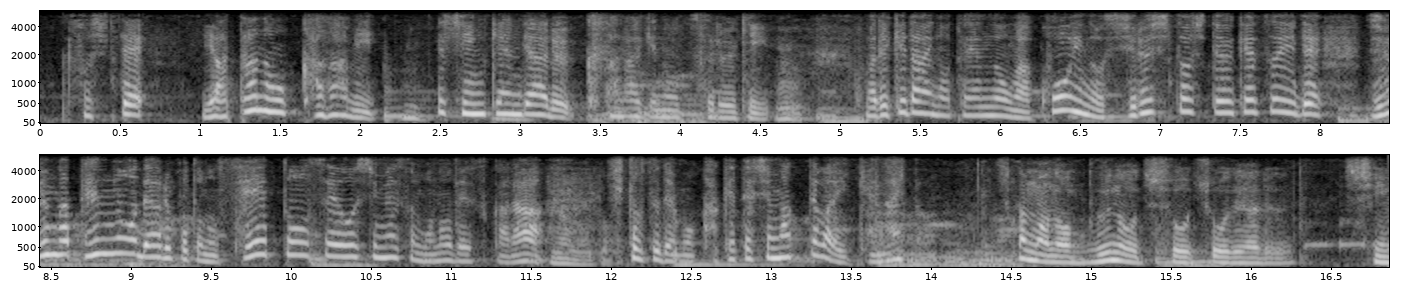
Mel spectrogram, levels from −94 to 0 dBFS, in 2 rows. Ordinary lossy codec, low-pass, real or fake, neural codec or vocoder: Opus, 24 kbps; 5.4 kHz; fake; codec, 16 kHz, 16 kbps, FreqCodec, smaller model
